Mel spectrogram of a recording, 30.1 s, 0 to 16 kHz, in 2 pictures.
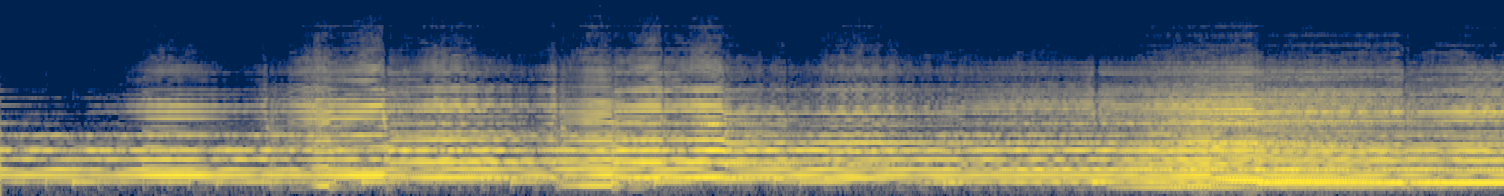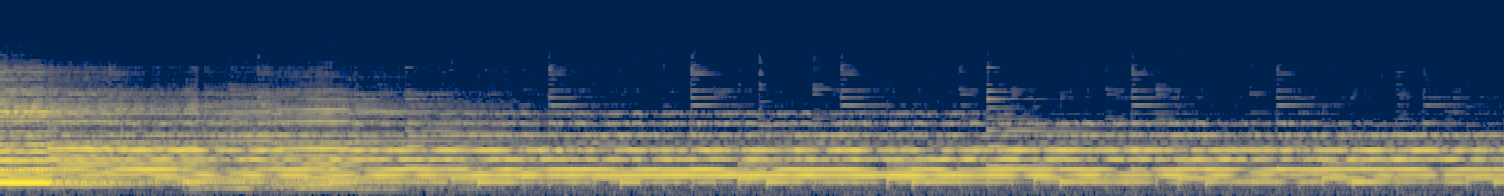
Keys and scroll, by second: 24.2 x.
